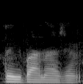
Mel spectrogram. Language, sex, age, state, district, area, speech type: Bodo, male, 45-60, Assam, Udalguri, rural, spontaneous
